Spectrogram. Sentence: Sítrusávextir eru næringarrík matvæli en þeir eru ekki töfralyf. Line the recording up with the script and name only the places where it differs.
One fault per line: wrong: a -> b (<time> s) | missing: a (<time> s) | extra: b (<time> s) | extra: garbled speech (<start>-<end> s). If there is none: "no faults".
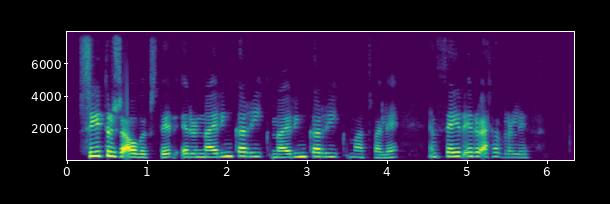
extra: næringarrík (2.6 s)
missing: ekki (5.2 s)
